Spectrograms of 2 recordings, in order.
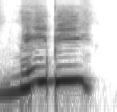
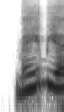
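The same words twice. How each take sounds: First: Maybe sung high and falling; a teasing high falling maybe; doubtful maybe. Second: Maybe tossed up high with a rise; a quick questioning high maybe; rising maybe. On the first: Musing whether Scandinavians bust balls, high falling maybe. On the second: Still unsure about Scandinavians, high rising maybe. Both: Pretend.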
